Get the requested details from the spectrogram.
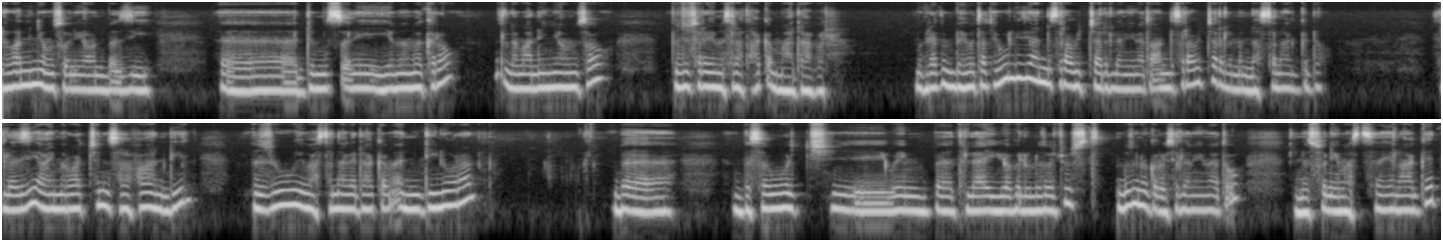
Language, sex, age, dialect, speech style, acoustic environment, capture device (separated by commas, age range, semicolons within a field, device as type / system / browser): Amharic, male, 25-34, Ethiopia - Addis Ababa, happy; relaxed, silence, mobile / Linux / Chrome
